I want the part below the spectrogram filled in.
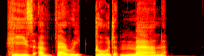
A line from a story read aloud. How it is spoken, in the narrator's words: said Bathsheba angrily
